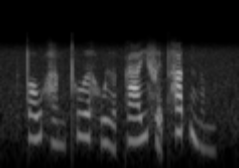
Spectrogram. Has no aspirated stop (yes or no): no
